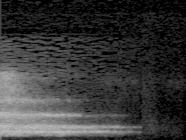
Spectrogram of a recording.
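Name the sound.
exhaling through the open mouth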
